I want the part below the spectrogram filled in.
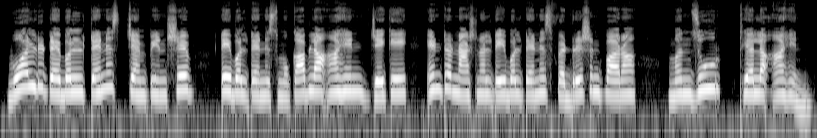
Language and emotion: Sindhi, neutral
